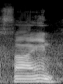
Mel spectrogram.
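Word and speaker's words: sign: foreign इस तरह इसमें भी साइन है जी साइलेंट साइन इस तरह जी साइन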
